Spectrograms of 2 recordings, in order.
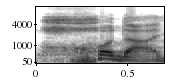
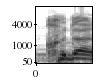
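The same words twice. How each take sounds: First: It starts with a raspy fricative kh sound. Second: It starts with a plain aspirated k sound. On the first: The speaker calls it right. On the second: The speaker calls it wrong.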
